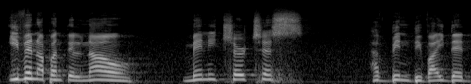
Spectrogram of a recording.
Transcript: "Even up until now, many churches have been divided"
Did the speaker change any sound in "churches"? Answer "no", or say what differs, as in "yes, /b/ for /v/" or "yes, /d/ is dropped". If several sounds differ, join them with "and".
yes, /s/ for /z/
